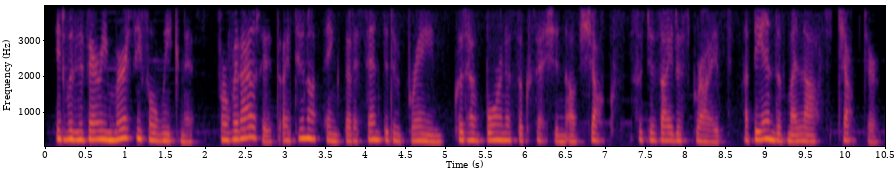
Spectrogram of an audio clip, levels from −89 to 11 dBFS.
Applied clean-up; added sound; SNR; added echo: neural separator model SepFormer DNS4.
